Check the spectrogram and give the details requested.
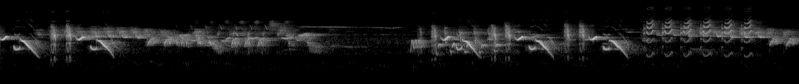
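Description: Icterine warbler singing a fast, varied medley of high chattering notes, sharp downslurred whistles and buzzy trills, in two bursts with a brief pause between.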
